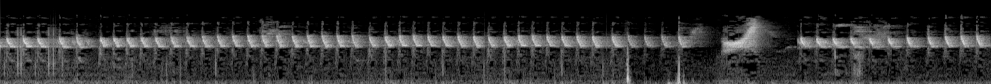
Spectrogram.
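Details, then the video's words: Kapas tembak bulbul giving a long 'tembak panjang' trill: a rapid, steady run of sharp repeated notes held for about seven seconds, broken by a brief rising squeal before the fast trill resumes. "Kapas tembak panjang"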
